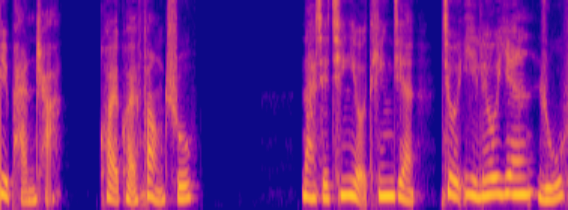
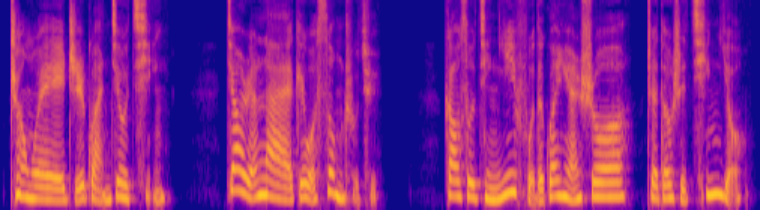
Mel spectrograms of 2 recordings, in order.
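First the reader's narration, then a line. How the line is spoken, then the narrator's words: Laughing. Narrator (Chinese): 王爷笑道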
